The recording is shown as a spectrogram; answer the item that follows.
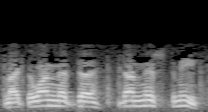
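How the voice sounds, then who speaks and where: A grizzled old American local played by a male radio actor gives folksy, foreboding warnings in a hesitant drawl. His voice sits slightly high for a man. The vintage radio recording is dull, with faint noise behind it. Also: steady tone, a little slow, lightly acted. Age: older. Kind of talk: 1960s radio acting.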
